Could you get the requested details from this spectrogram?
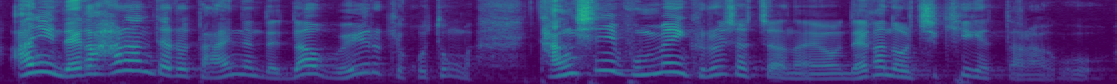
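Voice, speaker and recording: A man's voice: high voice, sing-song, quick pace, vocal fry, fairly bright tone, heavily acted. A man voicing an anguished male prophet who pleads and accuses God in an emotional outpouring, over a video call. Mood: anguished protest.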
